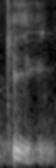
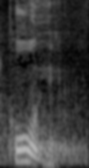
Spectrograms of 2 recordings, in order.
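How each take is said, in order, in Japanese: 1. 最初の母音は長いeだ。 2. 最初の母音は長いoだ。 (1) "俺たちはケーヘンかな。大阪はちょっと強めかな。" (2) "神戸弁で喋って"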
